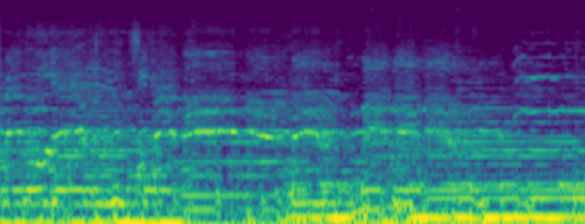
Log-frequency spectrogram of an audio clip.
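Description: A large concert crowd sings along loudly with live music, many voices merging into a dense, steady roar with shouts and yells rising throughout.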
